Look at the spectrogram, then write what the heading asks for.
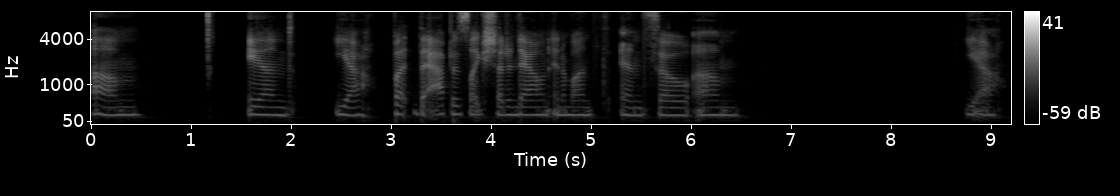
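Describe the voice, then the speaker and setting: A woman livestreamer chatting casually with viewers in a gentle, hushed, soft-spoken ASMR style, close to the microphone. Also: deep voice, monotone, slow, gravelly, long pauses, no echo. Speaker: VTuber livestreamer.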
